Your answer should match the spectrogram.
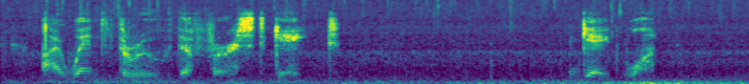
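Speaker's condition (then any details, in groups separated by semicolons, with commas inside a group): No condition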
